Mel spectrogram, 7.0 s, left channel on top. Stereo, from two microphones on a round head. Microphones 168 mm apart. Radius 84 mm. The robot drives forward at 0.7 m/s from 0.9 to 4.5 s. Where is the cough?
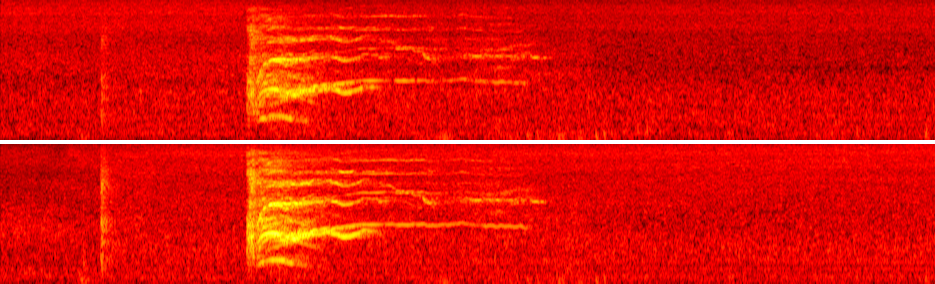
60° right (ahead or behind), 0.9 m; by 4.1 s 15° right (ahead or behind), 2.5 m.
